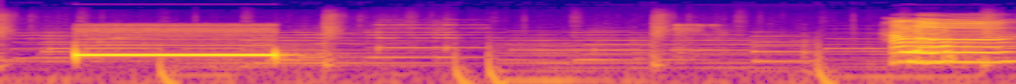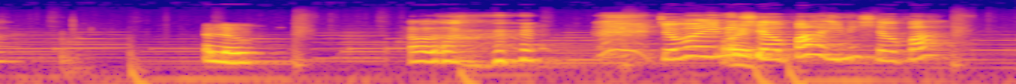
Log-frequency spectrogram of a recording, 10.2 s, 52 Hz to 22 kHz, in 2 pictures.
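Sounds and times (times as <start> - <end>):
short beeps: 0.4 - 1.4
steady electronic phone tone: 0.4 - 1.5
speech: 6.2 - 6.5, 7.2 - 9.9.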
